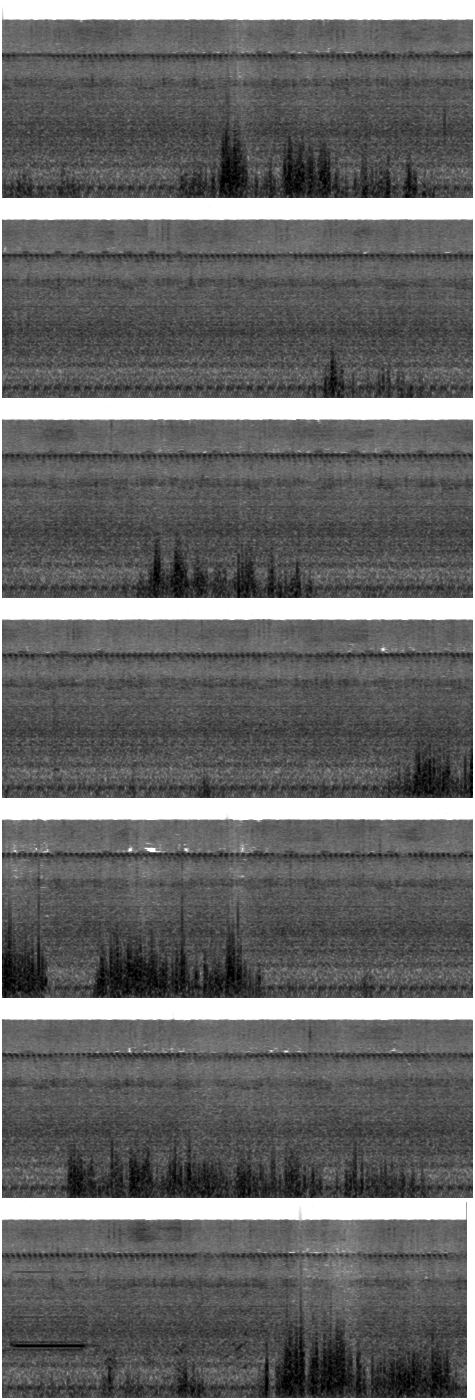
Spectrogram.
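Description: JCB skid-steer loader's diesel engine idling steadily. Louder bursts of noise come and go several times over it, each lasting about a second or two.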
